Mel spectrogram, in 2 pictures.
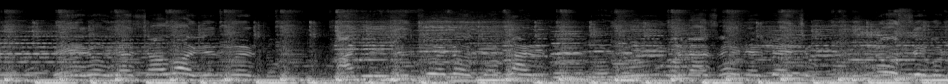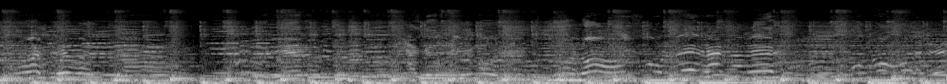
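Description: Live norteño music from a hired group: a steady bass beat with accordion and singing over it.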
